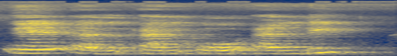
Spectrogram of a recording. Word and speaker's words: almond: The seventh word is ALMOND. It is pronounced as almond. L is silent, and this is not A.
